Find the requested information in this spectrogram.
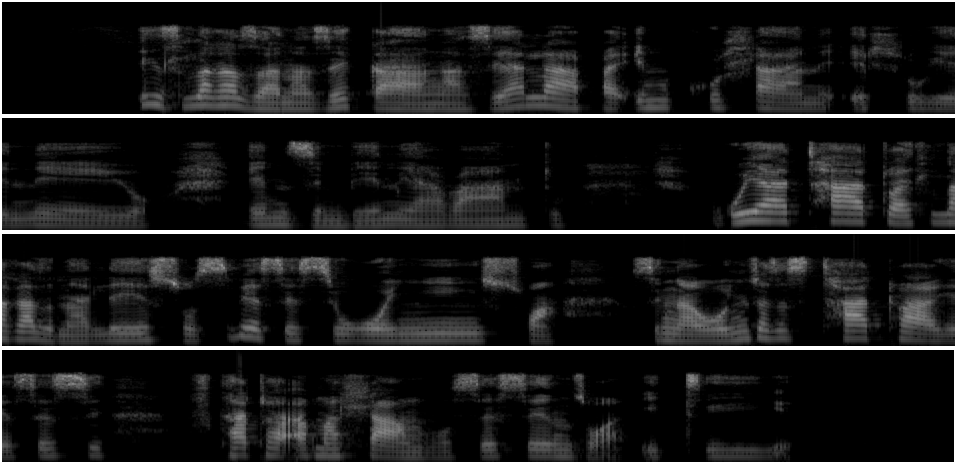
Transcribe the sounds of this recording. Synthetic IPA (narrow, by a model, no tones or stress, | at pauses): izilaɣazanazɛɡ̥ʱaŋazijalapʰaʔimikʰuɬanɛ̰ʔeɬuɣɛnɛjɔemizimbʱenijaβaːntʼu | ɣujatʰatʰwaisilaɣazanalɛsɔsiβɛsesiwoɲiːswa | siŋawoɲiswas̬esi̥tʰatʰwaɣɛsesi | tʰatʰwaʔamaɬaɱvusɛsɛnd͡zʱwa̰itʼiːjɛ̰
